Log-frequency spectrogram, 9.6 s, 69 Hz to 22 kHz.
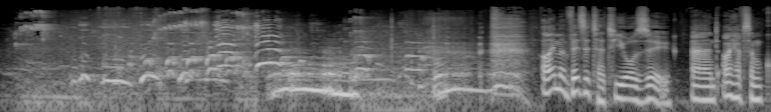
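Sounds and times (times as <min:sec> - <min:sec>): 
voices imitating zoo animal roars, hoots and howling calls: 0:00.2 - 0:06.2
speech: 0:06.8 - 0:09.6.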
